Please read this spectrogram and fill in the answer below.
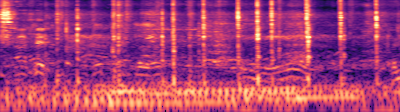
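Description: Knife striking a wooden chopping block as fish is cut, giving a run of sharp, irregular knocks, several a second.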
